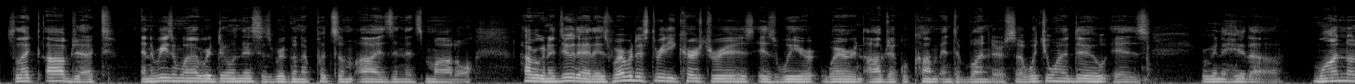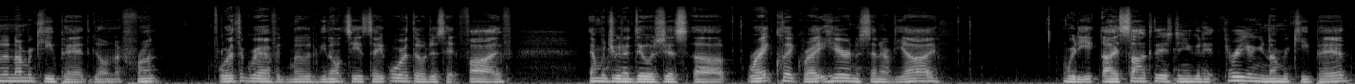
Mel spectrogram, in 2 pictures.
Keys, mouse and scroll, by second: 14.0 KP_1, 20.9-22.7 right drag, 23.1-24.9 right drag, 26.5 KP_3.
